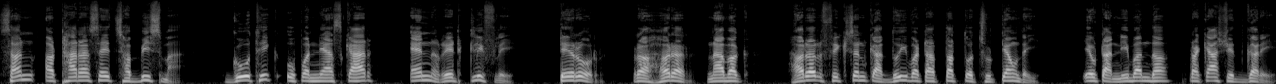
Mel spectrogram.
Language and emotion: Nepali, neutral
